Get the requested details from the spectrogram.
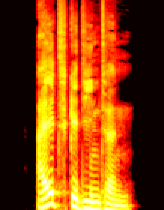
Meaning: inflection of altgedient: 1. strong genitive masculine/neuter singular 2. weak/mixed genitive/dative all-gender singular 3. strong/weak/mixed accusative masculine singular 4. strong dative plural
- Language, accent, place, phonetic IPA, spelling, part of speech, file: German, Germany, Berlin, [ˈaltɡəˌdiːntn̩], altgedienten, adjective, De-altgedienten.ogg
